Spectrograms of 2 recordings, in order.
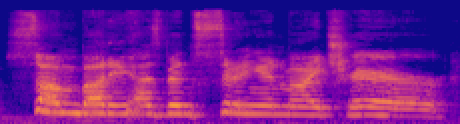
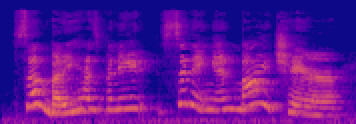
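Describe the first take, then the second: First: It is said in a deep, gruff voice. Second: It is said in a medium-pitched voice.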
